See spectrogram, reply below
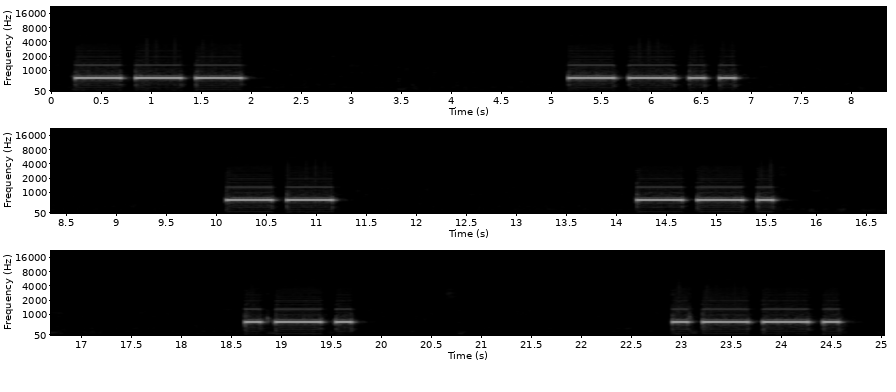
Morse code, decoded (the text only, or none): O Z M G R P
